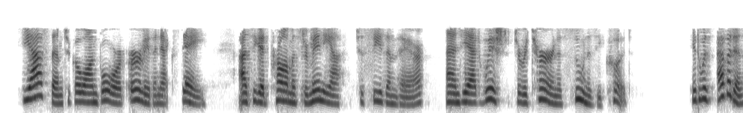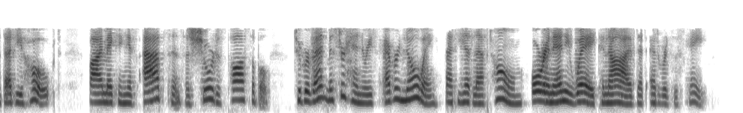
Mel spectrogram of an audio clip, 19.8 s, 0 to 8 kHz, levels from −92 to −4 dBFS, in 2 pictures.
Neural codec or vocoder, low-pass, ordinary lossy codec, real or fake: codec, 16 kHz, 2 kbps, X-Codec, HuBERT features, trained on LibriSpeech; 7.2 kHz; AAC, 16 kbps; fake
